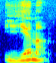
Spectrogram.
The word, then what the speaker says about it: Iemma: Then they picked a leader who's a loving man, Morris Yimmer, is the new premier, whose name is spelt I-E-M-M-A. It's an Italian surname, and I think with a Greek background, I-E-M-M-A, pronounced Yemma.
